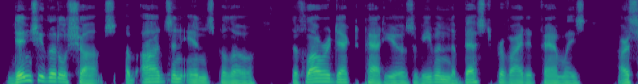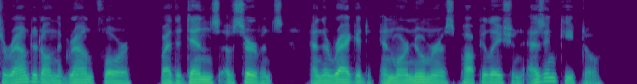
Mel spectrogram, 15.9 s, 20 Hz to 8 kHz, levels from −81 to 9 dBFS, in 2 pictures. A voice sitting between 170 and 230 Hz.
No: very low, 90 Hz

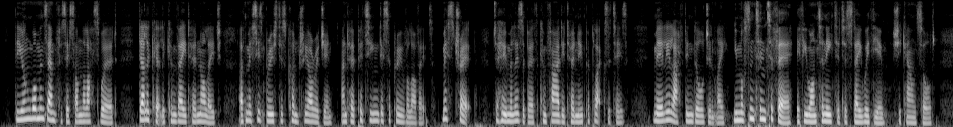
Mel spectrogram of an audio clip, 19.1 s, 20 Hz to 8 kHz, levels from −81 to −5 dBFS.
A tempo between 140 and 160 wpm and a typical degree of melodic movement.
Yes: average, 150 wpm; average, 3.6 semitones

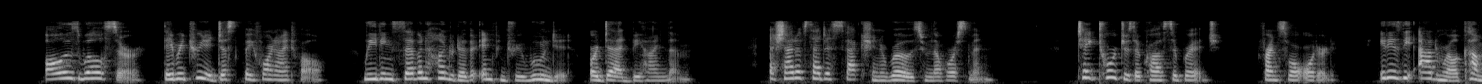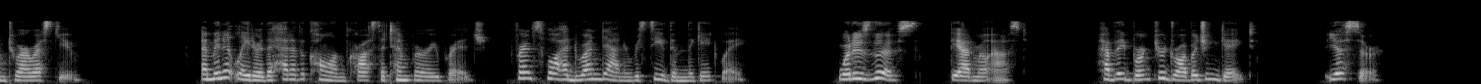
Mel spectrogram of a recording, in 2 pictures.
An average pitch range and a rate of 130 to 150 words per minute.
No: average, 4.7 semitones; average, 160 wpm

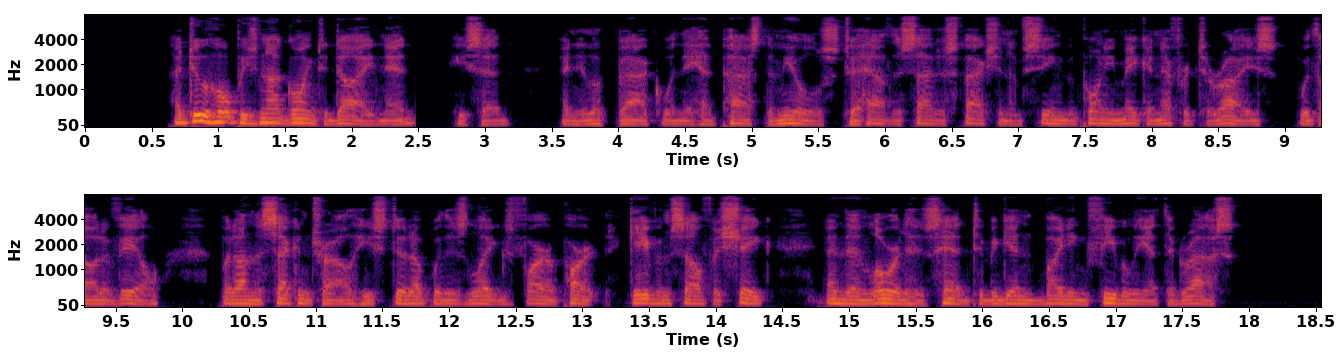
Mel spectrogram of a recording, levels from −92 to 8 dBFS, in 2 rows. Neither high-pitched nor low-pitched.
No: very low, 95 Hz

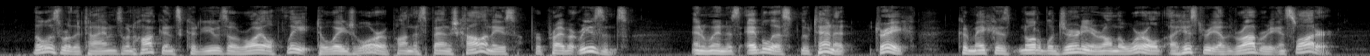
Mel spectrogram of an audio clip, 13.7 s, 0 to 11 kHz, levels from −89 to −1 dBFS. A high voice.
No: low, 110 Hz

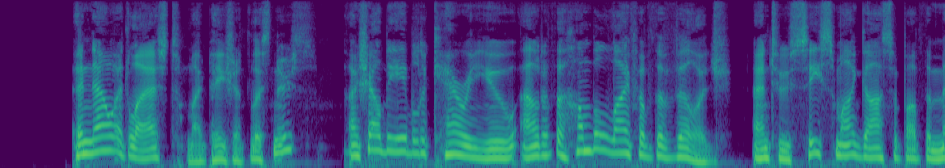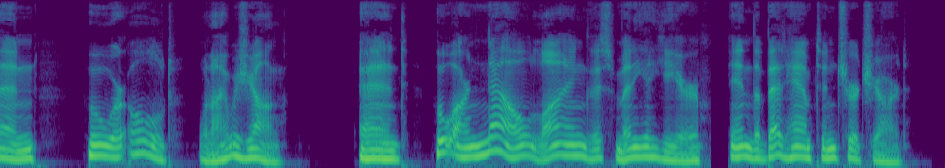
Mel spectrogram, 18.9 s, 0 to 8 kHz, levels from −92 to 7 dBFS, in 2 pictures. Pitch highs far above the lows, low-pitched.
Yes: wide, 6.0 semitones; low, 125 Hz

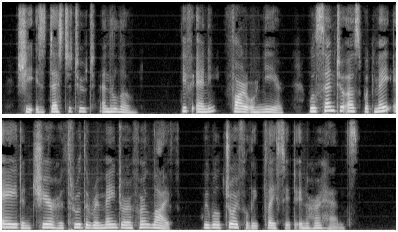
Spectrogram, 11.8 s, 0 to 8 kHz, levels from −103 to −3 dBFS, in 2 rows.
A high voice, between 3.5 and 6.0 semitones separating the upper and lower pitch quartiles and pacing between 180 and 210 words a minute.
No: high, 195 Hz; average, 4.2 semitones; average, 170 wpm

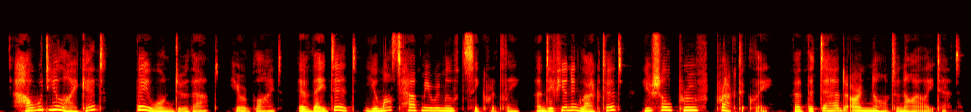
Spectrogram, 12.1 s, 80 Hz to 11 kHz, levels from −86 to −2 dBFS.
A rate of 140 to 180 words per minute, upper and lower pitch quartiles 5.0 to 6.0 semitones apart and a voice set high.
Yes: average, 175 wpm; wide, 5.6 semitones; high, 235 Hz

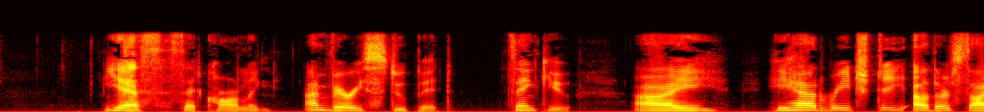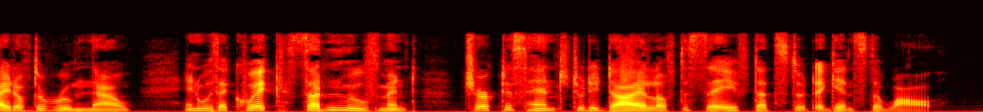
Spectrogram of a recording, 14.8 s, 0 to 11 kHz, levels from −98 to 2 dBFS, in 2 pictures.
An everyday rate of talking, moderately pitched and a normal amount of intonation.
Yes: average, 165 wpm; medium, 175 Hz; average, 3.4 semitones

